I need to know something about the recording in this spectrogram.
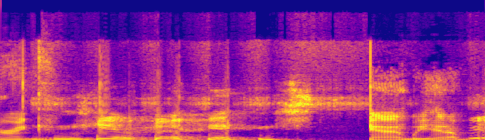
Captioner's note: laughter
